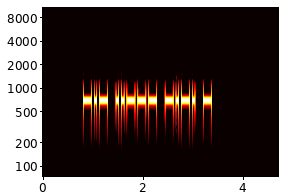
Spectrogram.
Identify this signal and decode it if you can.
Morse code, heard as a keyed tone, about 22 wpm, 700 Hz. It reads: K2CT
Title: USA Call Signs - 4 Characters - 22wpm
